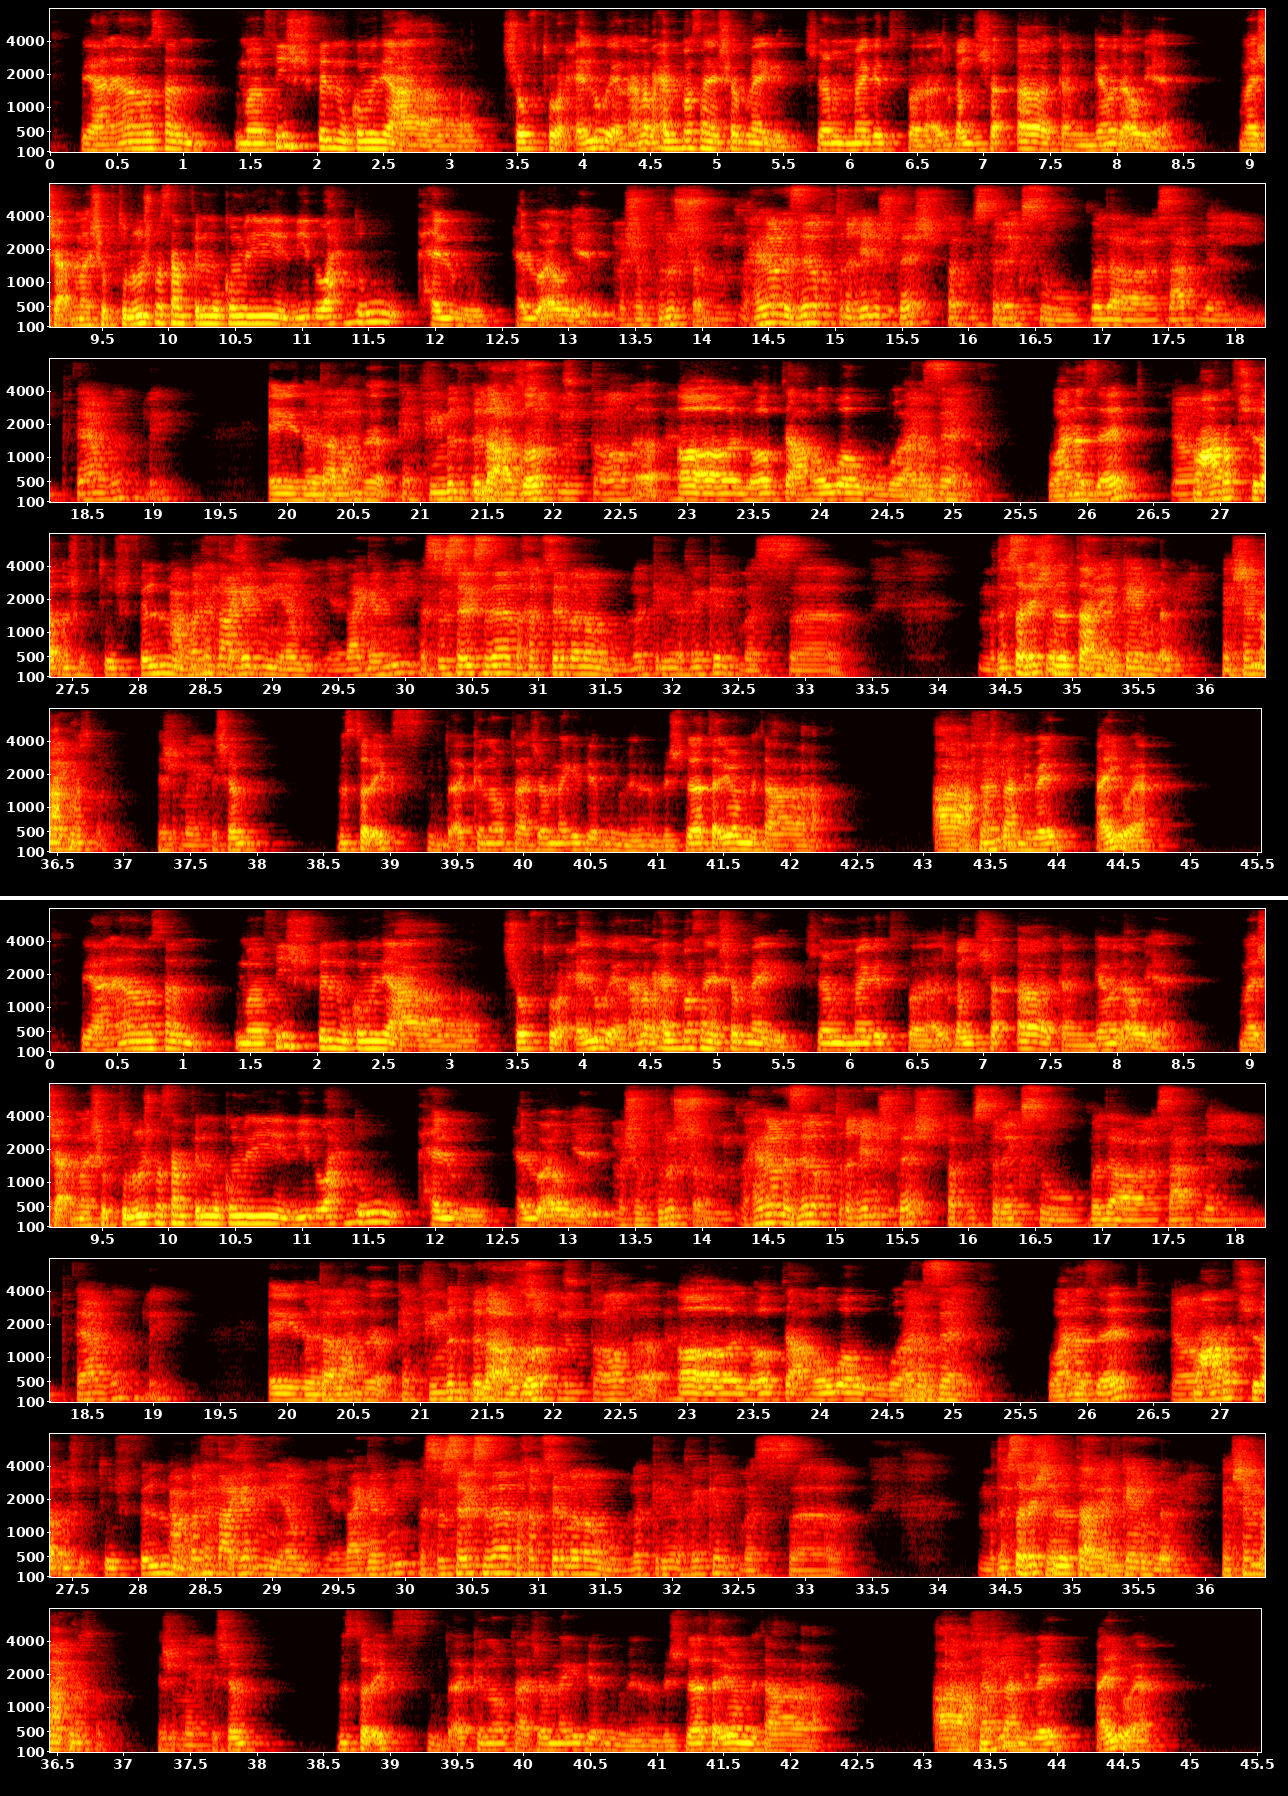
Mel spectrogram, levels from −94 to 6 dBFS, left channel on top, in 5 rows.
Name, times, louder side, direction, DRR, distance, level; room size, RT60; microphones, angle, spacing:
voice 1, 0.2-8.4 8.9-13.3 13.9-14.1 19.9-20.7 21.4-21.9 22.6-25.1 25.7-26.4 26.8-28.6 34.4-35.4 36.3-36.7 37.3-37.4 37.7-37.9 38.6-39.0 39.3-42.2 43.1-44.7, left 1 dB, 20° left, 6 dB, 0.6 m, -24 dB
voice 2, 13.1-15.7 16.0-19.1 20.1-20.5 20.8-23.0 24.6-25.1 26.6-26.9 28.2-33.3 34.3-35.8 36.1-36.6 37.3-37.7 43.2-43.7, equal, 65° right, -3 dB, 1.3 m, -28 dB
8.0 x 3.0 x 4.8 m, 0.43 s
head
